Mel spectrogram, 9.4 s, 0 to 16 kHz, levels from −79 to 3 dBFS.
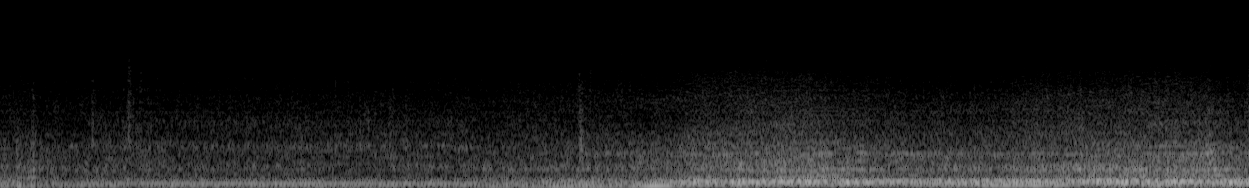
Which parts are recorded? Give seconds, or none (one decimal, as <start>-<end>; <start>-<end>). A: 0.6-2.4; 3.4-4.7; 8.9-9.4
